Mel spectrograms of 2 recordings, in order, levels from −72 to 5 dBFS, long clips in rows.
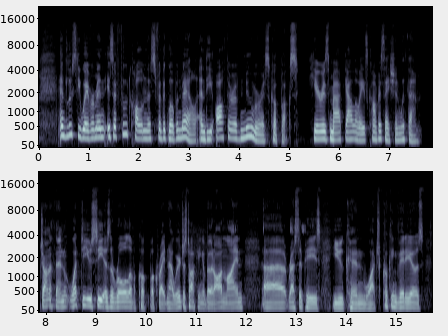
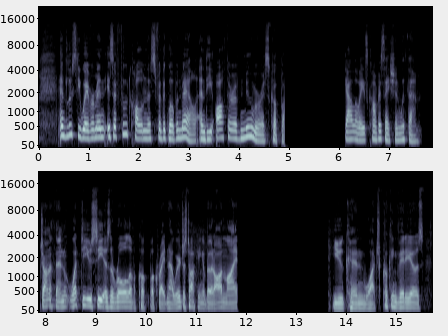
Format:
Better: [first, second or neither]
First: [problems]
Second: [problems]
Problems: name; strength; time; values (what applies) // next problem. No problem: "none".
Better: first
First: none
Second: audio cutting out; at 5 s for 1 s and at 12 s for 2 s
